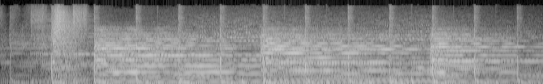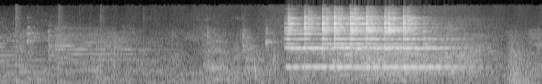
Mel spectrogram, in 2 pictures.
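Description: A dinner bell, used to cue a weekly dinner party question segment, rings out after a run of loud, sustained tonal chords, its bright, high, shimmering clang holding steady for a couple of seconds before fading. No one speaks.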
